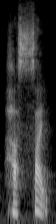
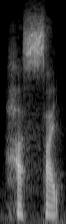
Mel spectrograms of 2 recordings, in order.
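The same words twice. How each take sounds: The two takes are said the same way.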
